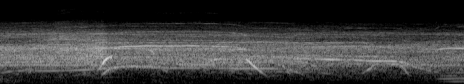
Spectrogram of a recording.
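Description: A large crowd of young fans shrieking together at a Sturniolo Triplets fan event in Toronto, a loud sustained wall of high-pitched screaming and whoops filling a big venue, with no speech standing out.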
